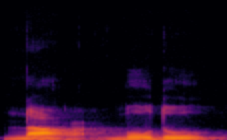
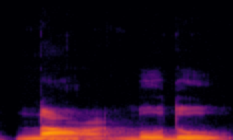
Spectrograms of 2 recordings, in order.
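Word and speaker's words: نَعْبُدُ: পেশবু দাল পেশ দু নাবুদু নাবুদু এখানে নাবুদু পড়া যাবে না এখানে অনেকজনে আমরা নাবুদু পড়ি এখানে আইনটা গলার মধ্য থেকে একটু চেপে উচ্চারণ করব নাবুদু ইয়াকা নাবুদু ওয়াও জবর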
